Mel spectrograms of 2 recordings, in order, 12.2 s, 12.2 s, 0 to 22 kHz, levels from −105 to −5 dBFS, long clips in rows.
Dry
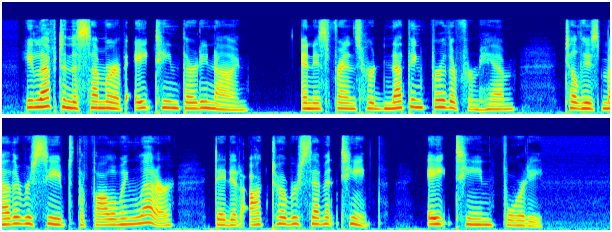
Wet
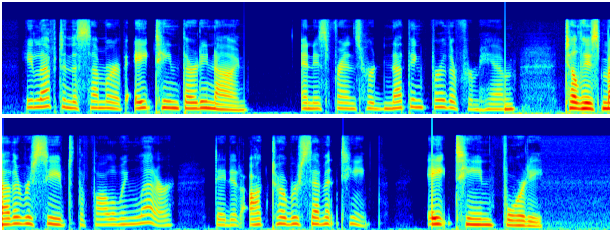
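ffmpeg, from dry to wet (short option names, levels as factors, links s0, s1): -af "asetnsamples=n=441:p=0,asendcmd='1.25 volume volume 2dB;2.42 volume volume -5.5dB;5.03 volume volume 7.5dB;6.09 volume volume -0.5dB;6.81 volume volume -7dB;8.56 volume volume -0.5dB;9.49 volume volume -8dB;10.38 volume volume 4.5dB',volume=0.473"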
